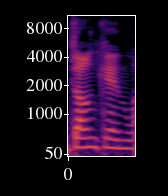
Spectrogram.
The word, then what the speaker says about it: Duncan: So I always used to say when I tell people what my name or how to spell it, I'm Duncan like Tim, not like donuts.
